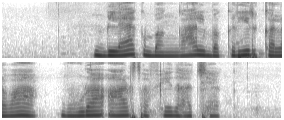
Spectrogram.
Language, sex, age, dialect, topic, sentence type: Magahi, female, 25-30, Northeastern/Surjapuri, agriculture, statement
